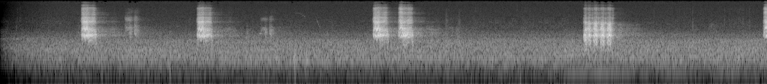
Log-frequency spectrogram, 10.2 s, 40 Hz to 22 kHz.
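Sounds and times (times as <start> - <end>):
Eurasian magpie Pica pica harsh chak calls: 1.1 - 1.5, 2.6 - 3.6, 5.0 - 5.7, 7.8 - 8.3.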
